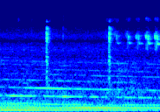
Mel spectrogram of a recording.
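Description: Civil-defence air-raid siren winding down, its tones slowly falling in pitch, with a couple of faint clicks.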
